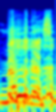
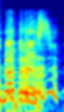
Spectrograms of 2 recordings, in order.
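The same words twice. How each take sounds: First: "Methodist" with a rising high pitch, stressed loudly. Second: "Methodist" pitched much higher, rising at the end; Methodist even higher. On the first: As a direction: lift "Methodist" up and punch it. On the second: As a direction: squeak "Methodist" up high. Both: Shown as a demonstration.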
